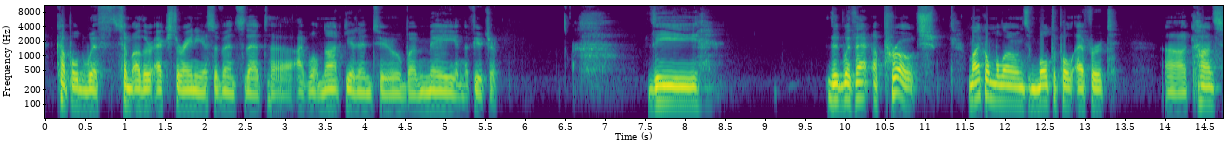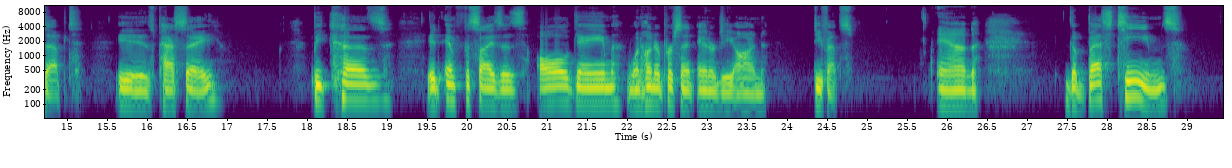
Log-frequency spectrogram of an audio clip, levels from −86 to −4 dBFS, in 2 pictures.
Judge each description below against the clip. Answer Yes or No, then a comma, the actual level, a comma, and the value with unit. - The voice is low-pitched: Yes, low, 110 Hz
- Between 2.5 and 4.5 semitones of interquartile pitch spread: No, average, 4.9 semitones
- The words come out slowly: Yes, slow, 90 wpm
